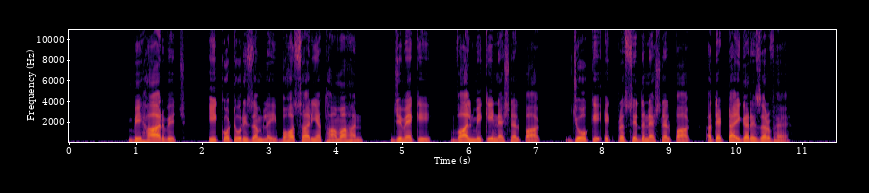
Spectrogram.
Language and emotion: Punjabi, neutral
